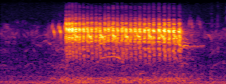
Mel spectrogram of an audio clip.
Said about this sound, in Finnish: Kirjokerton laulu muistuttaa hieman lehtokerton laulua, mutta se on lähes aina kovempi, terävämpi ja lyhyempi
